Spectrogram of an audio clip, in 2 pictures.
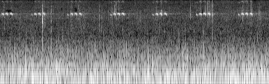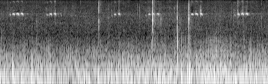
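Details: Crickets chirping in the background of a campfire; short, high, evenly spaced chirps about three per second, with the fire's crackles and pops and a low rumbling bed of flame noise.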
